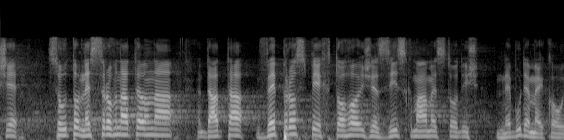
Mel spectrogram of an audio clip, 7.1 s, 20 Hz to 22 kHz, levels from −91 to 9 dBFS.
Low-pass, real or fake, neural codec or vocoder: 7.2 kHz; real; none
